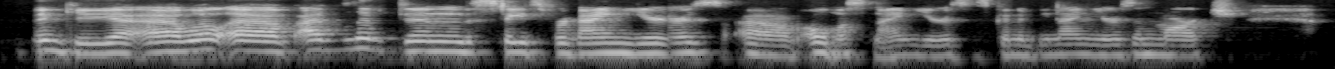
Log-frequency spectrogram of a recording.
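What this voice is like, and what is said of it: Strong foreign accent. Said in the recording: “your accent is strong... I can really hear it”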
